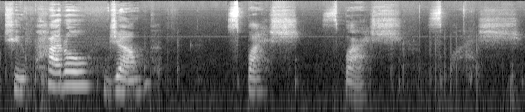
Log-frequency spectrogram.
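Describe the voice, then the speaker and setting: In a whisper, a teacher reads a picture book to young children, her mid-range voice expressive and her words drawn out. She drops into hushed asides that put questions to her listeners.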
